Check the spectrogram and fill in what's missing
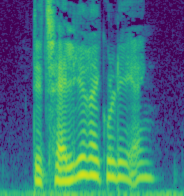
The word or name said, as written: detailregulering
